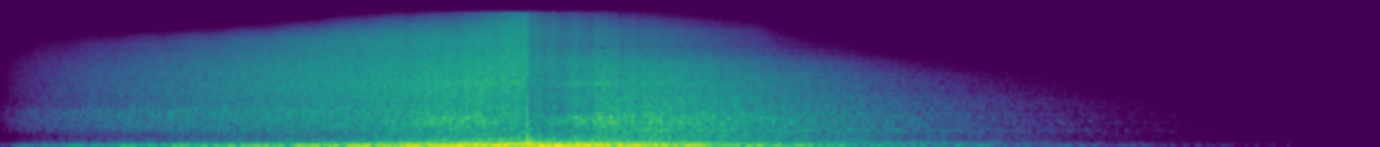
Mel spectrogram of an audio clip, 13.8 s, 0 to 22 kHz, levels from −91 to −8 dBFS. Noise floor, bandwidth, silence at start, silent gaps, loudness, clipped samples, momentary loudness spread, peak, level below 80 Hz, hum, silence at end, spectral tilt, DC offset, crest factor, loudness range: under -90 dBFS; 15 kHz; 1.2 s; none; -20 LUFS; under 0.1%; 23 LU; -4 dBFS; -20 dBFS; none; 5.25 s; -4.5 dB/octave; under 0.1%; 16 dB; 18 LU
